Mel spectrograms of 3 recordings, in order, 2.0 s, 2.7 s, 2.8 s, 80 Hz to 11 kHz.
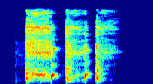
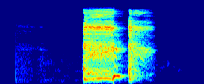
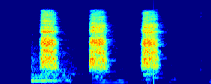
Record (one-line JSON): {"three_cough_length": "2.0 s", "three_cough_amplitude": 31475, "three_cough_signal_mean_std_ratio": 0.52, "cough_length": "2.7 s", "cough_amplitude": 32003, "cough_signal_mean_std_ratio": 0.43, "exhalation_length": "2.8 s", "exhalation_amplitude": 29751, "exhalation_signal_mean_std_ratio": 0.41, "survey_phase": "beta (2021-08-13 to 2022-03-07)", "age": "18-44", "gender": "Female", "wearing_mask": "No", "symptom_cough_any": true, "symptom_runny_or_blocked_nose": true, "symptom_shortness_of_breath": true, "symptom_sore_throat": true, "symptom_fatigue": true, "symptom_fever_high_temperature": true, "symptom_headache": true, "symptom_change_to_sense_of_smell_or_taste": true, "symptom_onset": "3 days", "smoker_status": "Ex-smoker", "respiratory_condition_asthma": false, "respiratory_condition_other": false, "recruitment_source": "Test and Trace", "submission_delay": "1 day", "covid_test_result": "Positive", "covid_test_method": "RT-qPCR", "covid_ct_value": 19.9, "covid_ct_gene": "N gene", "covid_ct_mean": 20.1, "covid_viral_load": "250000 copies/ml", "covid_viral_load_category": "Low viral load (10K-1M copies/ml)"}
